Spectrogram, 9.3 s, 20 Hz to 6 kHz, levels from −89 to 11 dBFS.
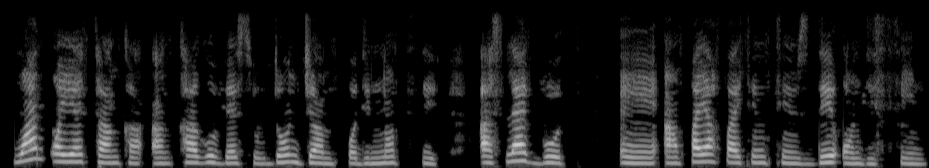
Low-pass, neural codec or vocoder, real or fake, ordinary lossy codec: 5.4 kHz; none; real; none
